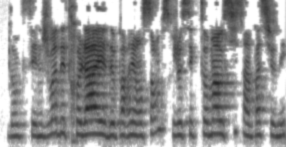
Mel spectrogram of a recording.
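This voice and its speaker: A woman speaks in a raised, projected voice at a high pitch. Her pace is fairly quick and her intonation fairly even. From northern France. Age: 20s. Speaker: holistic fitness coach. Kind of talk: live-stream interview.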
